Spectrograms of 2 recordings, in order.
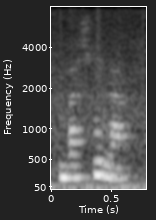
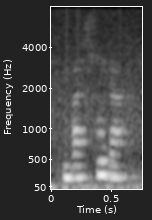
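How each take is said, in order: First: Basura said as "basula". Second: Said in the usual way. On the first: Shown as a demonstration. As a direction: turn the R of Basura into L. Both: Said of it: "Lanchero, ranchero".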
